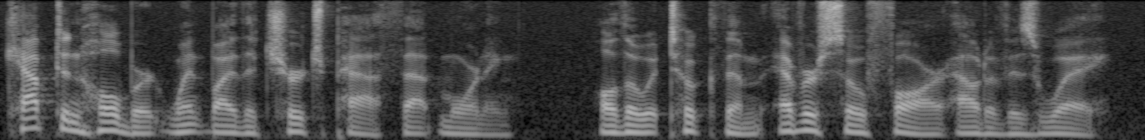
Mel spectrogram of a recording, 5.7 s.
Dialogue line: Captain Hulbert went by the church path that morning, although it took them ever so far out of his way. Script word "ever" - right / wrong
right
